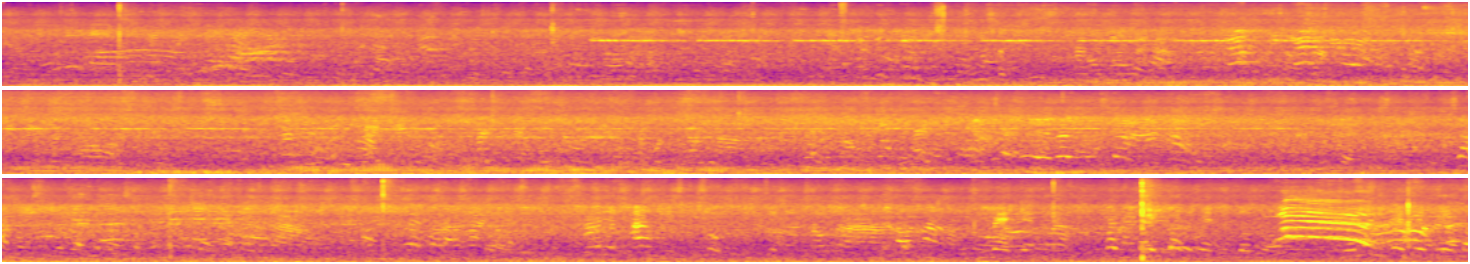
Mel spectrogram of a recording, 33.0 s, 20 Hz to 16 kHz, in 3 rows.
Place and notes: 夢幻公園, Zhongli Dist., Taoyuan City - in the park
in the park, Children, Cicada cry, traffic sound, Binaural recordings, Sony PCM D100+ Soundman OKM II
